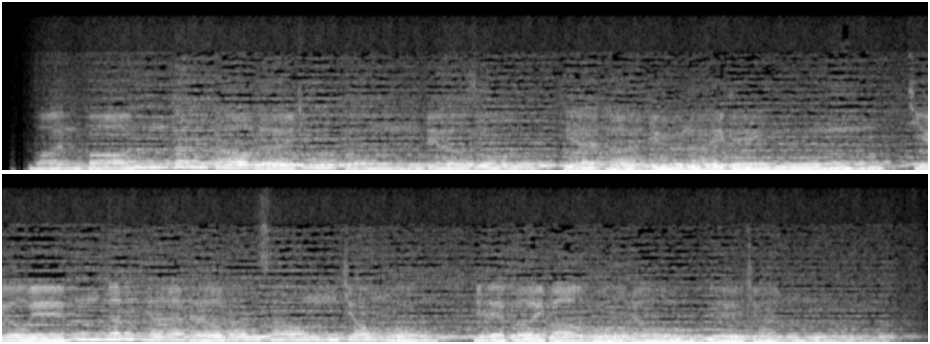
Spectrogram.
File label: alto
